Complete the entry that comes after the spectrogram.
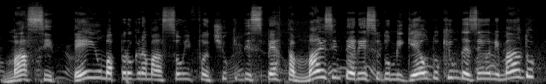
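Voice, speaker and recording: A Brazilian woman reporter reading scripted news narration in an expressive, announcing way. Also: sits high, fairly quick. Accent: Brazilian Portuguese.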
